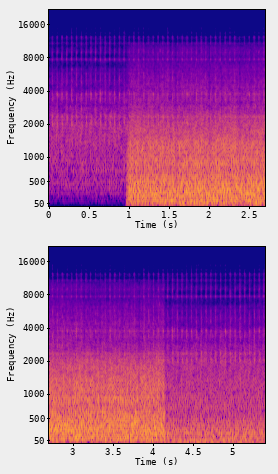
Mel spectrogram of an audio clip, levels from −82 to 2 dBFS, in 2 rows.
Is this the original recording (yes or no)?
no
